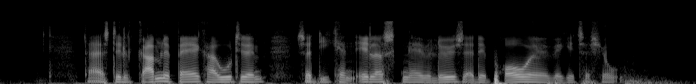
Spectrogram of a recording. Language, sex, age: Danish, male, 44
